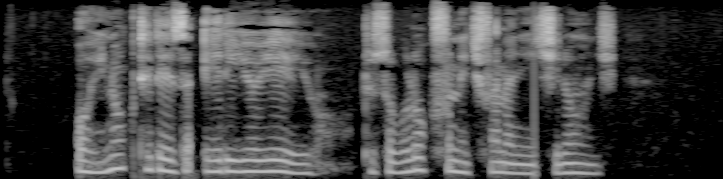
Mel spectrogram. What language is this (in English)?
Ganda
